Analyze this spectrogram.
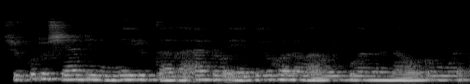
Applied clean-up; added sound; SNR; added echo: none; none; none; reverberation time 0.5 s.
